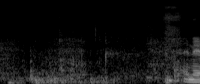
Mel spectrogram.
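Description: Faint rustling and handling noise as a lick tank is picked up and lifted, with no distinct knocks.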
